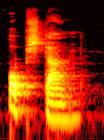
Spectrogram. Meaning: 1. to stand up 2. to get up, to rise 3. to be on, to be cooking 4. to be on, to be playing (music)
- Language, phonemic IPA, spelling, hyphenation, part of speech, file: Dutch, /ˈɔp.staːn/, opstaan, op‧staan, verb, Nl-opstaan.ogg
